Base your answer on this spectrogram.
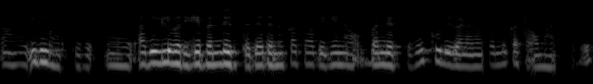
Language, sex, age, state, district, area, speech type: Kannada, female, 30-45, Karnataka, Shimoga, rural, spontaneous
